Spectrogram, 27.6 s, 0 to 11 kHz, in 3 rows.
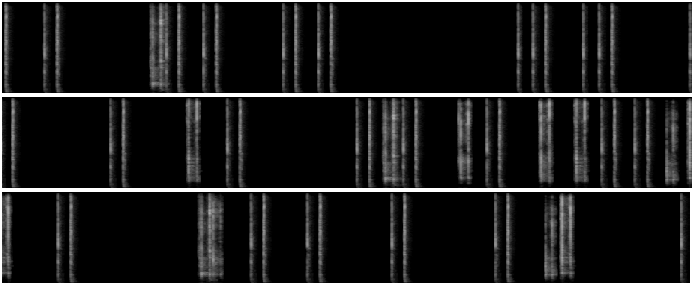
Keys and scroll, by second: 11.5 v, 15.1 i, 16.2 c, 16.7 v, 18.2 ctrl+g, 25.7 ctrl+g.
